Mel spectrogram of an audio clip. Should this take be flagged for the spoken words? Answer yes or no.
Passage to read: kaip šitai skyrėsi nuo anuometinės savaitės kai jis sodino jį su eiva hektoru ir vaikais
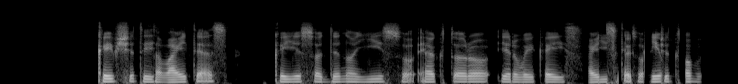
yes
